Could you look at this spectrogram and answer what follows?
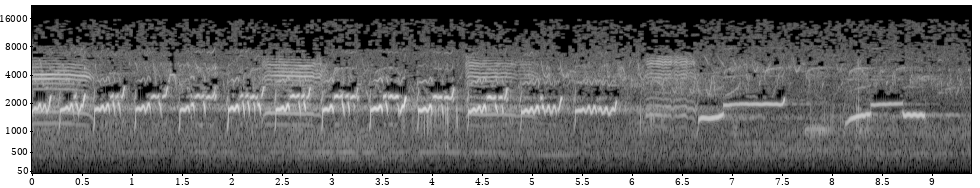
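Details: Male Eurasian curlews at Tindale Tarn, Geltsdale, displaying to attract mates in late April 2021: a fast bubbling trill of short rising notes, about two per second, eases into slower, drawn-out upslurred whistles.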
